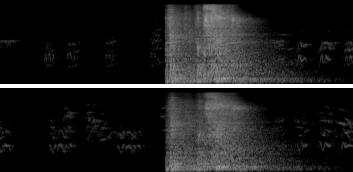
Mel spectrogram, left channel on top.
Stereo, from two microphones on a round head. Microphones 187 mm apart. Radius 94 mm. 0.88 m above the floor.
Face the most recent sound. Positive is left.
turn(degrees=55)  # may be behind; listen again after turning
